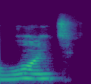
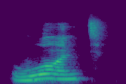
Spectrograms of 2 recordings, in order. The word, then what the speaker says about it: want: caso del verbo wants algunos lo pronuncian más tirándole a una especie de a wons y otros la pronuncian más con el sonido de la o de la o recortada no No la o no es él sino want son las dos variantes pero cuando vamos a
